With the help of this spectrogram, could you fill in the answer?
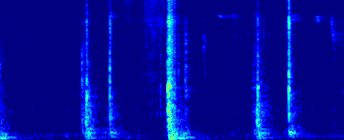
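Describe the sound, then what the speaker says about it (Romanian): Several solid thunks of a Toyota Yaris Cross or Suzuki Vitara door shutting, spaced a second or so apart, each a short dull thud with a brief rattle. "Hai să vedem cum se aude o mașină japoneză făcută în Ungaria când închizi ușa."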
